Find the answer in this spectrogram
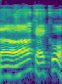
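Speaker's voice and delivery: pixie character voice. Voicing a pixie accepting an offered drink: voicing the pixie. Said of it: "And the pixie goes".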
